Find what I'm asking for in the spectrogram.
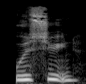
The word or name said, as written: udsyn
